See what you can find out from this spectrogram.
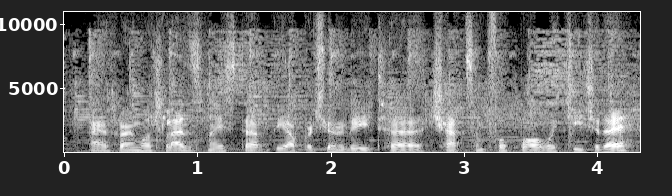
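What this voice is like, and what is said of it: Southern Irish accent. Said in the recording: “He's got a Southern Irish accent, so this is all too familiar”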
